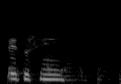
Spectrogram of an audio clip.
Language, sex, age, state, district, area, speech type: Punjabi, female, 18-30, Punjab, Bathinda, rural, conversation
